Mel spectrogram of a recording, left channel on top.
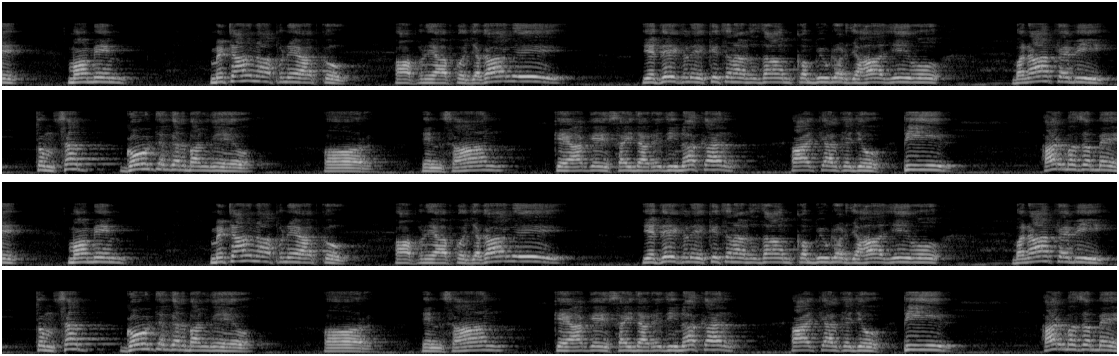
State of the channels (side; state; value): both; identical; correlation 1.00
